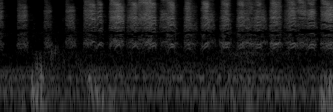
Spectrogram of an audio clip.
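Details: Nine-day-old zebra finch chicks being hand-fed, kept in a homemade cardboard brooder box; a rapid, harsh, buzzy begging chorus pulses about twice per second, steady and insistent throughout.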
